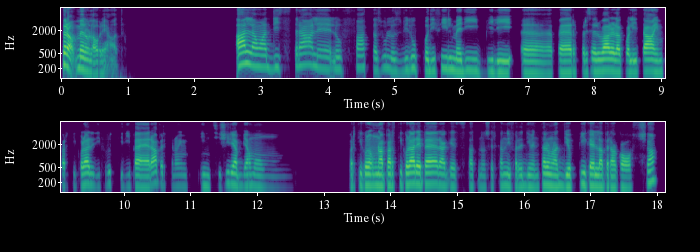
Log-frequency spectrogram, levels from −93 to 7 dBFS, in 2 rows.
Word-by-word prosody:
però 260 Hz, -, +9 dB
m'ero 205 Hz, -4 st, +3 dB
laureata. 150 Hz, -, -6 dB, 1.7 s
Alla 255 Hz, -1 st, +6 dB
magistrale, 225 Hz, 0 st, -5 dB
l'ho 200 Hz, -1 st, -10 dB, 0.2 s
fatta 220 Hz, -3 st, -7 dB
sullo 195 Hz, -2 st, -11 dB
sviluppo 190 Hz, +3 st, -8 dB
di 175 Hz, +1 st, -6 dB
film 200 Hz, -3 st, -5 dB
edibili, 170 Hz, -2 st, -4 dB
ehm, 155 Hz, -2 st, -3 dB
per 165 Hz, 0 st, +1 dB
preservare 175 Hz, +1 st, +4 dB
la 165 Hz, -1 st, +5 dB
qualità 170 Hz, +2 st, +3 dB
in 165 Hz, 0 st, -3 dB
particolare 170 Hz, +2 st, -1 dB
di 160 Hz, -1 st, -22 dB
frutti 190 Hz, -1 st, -18 dB
di 165 Hz, +1 st, -24 dB
pera, 155 Hz, +3 st, +2 dB
perché 180 Hz, -3 st, -14 dB
noi, 160 Hz, 0 st, -16 dB
mhmm, 160 Hz, -, -21 dB, 0.2 s
in 165 Hz, -1 st, -11 dB
Sicilia 180 Hz, +3 st, -4 dB
abbiamo 165 Hz, -1 st, -6 dB
un 150 Hz, -1 st, -19 dB, 1.0 s
partico 175 Hz, -1 st, 0 dB
una 165 Hz, 0 st, +2 dB
particolare 180 Hz, +1 st, +5 dB
pera 185 Hz, -2 st, +5 dB
che 160 Hz, -1 st, -9 dB
stanno 155 Hz, -1 st, -15 dB
cercando 165 Hz, +2 st, -10 dB
di 160 Hz, -, -9 dB
fare 160 Hz, -1 st, -8 dB
diventare 160 Hz, +2 st, -2 dB
una 160 Hz, -1 st, 0 dB
D.O.P. 160 Hz, +3 st, -4 dB
che 170 Hz, -, +3 dB
è -, -, +4 dB
la 155 Hz, -1 st, +1 dB
pera 150 Hz, -2 st, -2 dB
coscia. 155 Hz, +9 st, -3 dB
170 Hz, 155 wpm, -24 LUFS, 160-185 Hz, 1.7 s, però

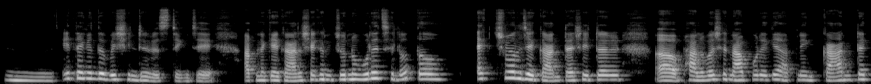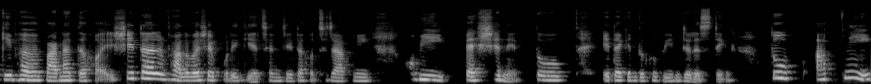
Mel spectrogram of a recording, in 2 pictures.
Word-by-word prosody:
হু, 200 Hz, -, -7 dB, 0.6 s
এটা 270 Hz, +2 st, +2 dB
কিন্তু 260 Hz, -1 st, +5 dB
বেশি 225 Hz, +1 st, +2 dB
ইন্টারেস্টিং। 155 Hz, -5 st, -2 dB
যে, 155 Hz, -, -2 dB, 0.5 s
আপনাকে 195 Hz, +2 st, 0 dB
গান 165 Hz, 0 st, +5 dB
শেখানোর 215 Hz, 0 st, +1 dB
জন্য 225 Hz, +1 st, +5 dB
বলেছিল। 270 Hz, -2 st, +3 dB, 0.2 s
তো, 245 Hz, -, +5 dB, 0.5 s
অ্যাকচুয়াল 260 Hz, +3 st, +3 dB
যে 235 Hz, -, +10 dB
গানটা 175 Hz, +2 st, +3 dB
সেটার 215 Hz, 0 st, +2 dB, 0.5 s
আ -, -, +7 dB, 0.2 s
ভালোবাসে 210 Hz, +3 st, +3 dB
না 195 Hz, -, +8 dB
পড়ে 220 Hz, 0 st, 0 dB
গিয়ে 225 Hz, -2 st, +2 dB
আপনি 205 Hz, +3 st, -5 dB, 0.2 s
গানটা 200 Hz, +5 st, +2 dB
কীভাবে 210 Hz, -2 st, +1 dB
বানাতে 185 Hz, +1 st, +1 dB
হয় -, -, -6 dB, 0.2 s
সেটার 275 Hz, -1 st, +4 dB, 0.2 s
ভালোবাসায় 185 Hz, +1 st, 0 dB
পড়ে -, -, -8 dB
গিয়েছেন। 130 Hz, +6 st, -8 dB
যেটা 155 Hz, +2 st, -7 dB
হচ্ছে -, -, -10 dB
যে, -, -, -2 dB
আপনি 170 Hz, +2 st, -10 dB, 0.5 s
খুবই 230 Hz, -3 st, -1 dB, 0.3 s
passionate. 190 Hz, +2 st, -2 dB, 0.2 s
তো, 210 Hz, -, -2 dB, 0.6 s
এটা -, -, -3 dB
কিন্তু 175 Hz, -1 st, -6 dB
খুবই 180 Hz, -3 st, -10 dB
ইন্টারেস্টিং। -, -, -6 dB, 0.5 s
তো, 295 Hz, -, -1 dB, 0.5 s
আপনি 245 Hz, +6 st, -6 dB
205 Hz, 150 wpm, -22 LUFS, 180-230 Hz, 0.6 s, যে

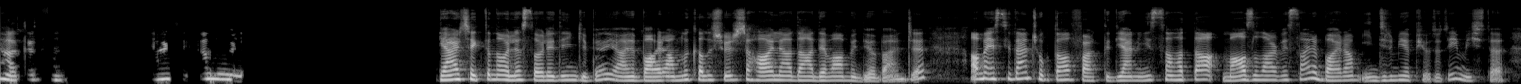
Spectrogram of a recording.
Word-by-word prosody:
haklısın. 215 Hz, -2 st, -1 dB, 0.8 s
Gerçekten 255 Hz, -, -2 dB
öyle. 235 Hz, +12 st, +1 dB, 2.0 s
Gerçekten 225 Hz, +1 st, +4 dB
öyle 210 Hz, -1 st, +4 dB
söylediğin 195 Hz, 0 st, +1 dB
gibi. 200 Hz, +7 st, -2 dB
Yani 185 Hz, -4 st, +1 dB
bayramlık 185 Hz, +4 st, +2 dB
alışverişi 205 Hz, +1 st, +1 dB
hâlâ 200 Hz, -1 st, +2 dB
daha 185 Hz, -1 st, +1 dB
devam 185 Hz, 0 st, 0 dB
ediyor 160 Hz, -2 st, -2 dB
bence. 285 Hz, +6 st, -3 dB, 0.4 s
Ama 270 Hz, +1 st, +5 dB
eskiden 260 Hz, +1 st, +1 dB
çok 225 Hz, -6 st, -4 dB
daha 210 Hz, +1 st, +2 dB
farklıydı. 180 Hz, -4 st, -3 dB
Yani 185 Hz, 0 st, 0 dB
insan 205 Hz, +1 st, -2 dB
hatta 210 Hz, +1 st, +1 dB
mağazalar 205 Hz, +2 st, 0 dB
vs. 210 Hz, +1 st, -6 dB, 0.2 s
bayram 190 Hz, +2 st, -1 dB
indirimi 185 Hz, +4 st, -4 dB
yapıyordu, 195 Hz, -5 st, -6 dB
değil 245 Hz, +3 st, -4 dB
mi? 185 Hz, -, -4 dB
İşte, 170 Hz, -, -8 dB
205 Hz, 120 wpm, -19 LUFS, 185-220 Hz, 2.0 s, Ama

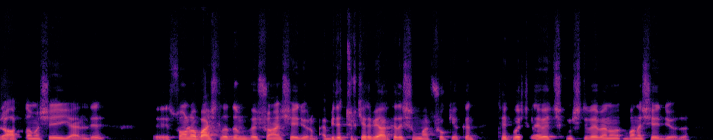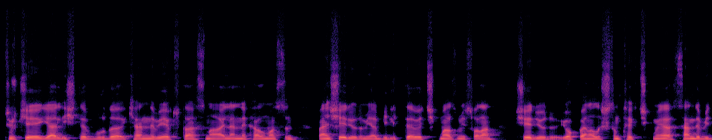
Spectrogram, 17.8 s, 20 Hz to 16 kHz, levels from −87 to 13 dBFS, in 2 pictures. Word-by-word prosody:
rahatlama 105 Hz, 0 st, +1 dB
şeyi 105 Hz, -1 st, 0 dB
geldi. 165 Hz, -, -3 dB, 0.6 s
Eee, 380 Hz, -2 st, -5 dB
sonra 165 Hz, -2 st, +4 dB
başladım 150 Hz, -2 st, +5 dB
ve 135 Hz, -, +4 dB
şu 135 Hz, -, -1 dB
an 135 Hz, +1 st, +3 dB
şey 135 Hz, -3 st, 0 dB
diyorum 100 Hz, -, -2 dB
e, 115 Hz, -, -7 dB
bir 145 Hz, -, +1 dB
de 165 Hz, 0 st, +4 dB
Türkiye'de 155 Hz, -2 st, +1 dB
bir 145 Hz, -, +6 dB
arkadaşım 130 Hz, -2 st, +2 dB
var 105 Hz, -, -3 dB
çok 105 Hz, -1 st, -5 dB
yakın. 135 Hz, +9 st, -4 dB, 0.3 s
Tek 160 Hz, -2 st, -1 dB
başına 135 Hz, -2 st, +1 dB
eve 140 Hz, +1 st, +4 dB
çıkmıştı 130 Hz, 0 st, -7 dB
ve 130 Hz, -1 st, +4 dB
ben 120 Hz, 0 st, +3 dB
o 115 Hz, -1 st, 0 dB
bana 115 Hz, +2 st, +1 dB
şey 110 Hz, -4 st, -2 dB
diyordu: 90 Hz, -, -5 dB, 0.4 s
"Türkiye'ye 110 Hz, -2 st, +2 dB
gel." 105 Hz, -2 st, +3 dB
işte, 95 Hz, -1 st, -3 dB
"Burada 100 Hz, -2 st, 0 dB
kendine 105 Hz, 0 st, -1 dB
bir 105 Hz, -, +2 dB
ev 105 Hz, -, +1 dB
tutarsın, 100 Hz, -1 st, -4 dB
ailenle 100 Hz, +2 st, -1 dB
kalmazsın." 110 Hz, +11 st, -3 dB, 0.2 s
Ben 105 Hz, +1 st, +2 dB
şey 115 Hz, +3 st, +2 dB
diyordum: 95 Hz, -3 st, -2 dB
"Ya, 95 Hz, +1 st, -3 dB
birlikte 100 Hz, +1 st, -3 dB
eve 100 Hz, 0 st, +2 dB
çıkmaz 105 Hz, -1 st, -1 dB
mıyız" 95 Hz, 0 st, -5 dB
falan. 150 Hz, +2 st, +1 dB, 0.3 s
Şey 115 Hz, -2 st, +3 dB
diyordu: 95 Hz, -2 st, -2 dB
"Yok 105 Hz, 0 st, -1 dB
ben 100 Hz, -, +3 dB
alıştım 100 Hz, +2 st, -2 dB
tek 95 Hz, -1 st, -5 dB
çıkmaya, 115 Hz, +5 st, -1 dB
sen 110 Hz, 0 st, +3 dB
de 105 Hz, -1 st, 0 dB
bir 100 Hz, -, -3 dB
105 Hz, 200 wpm, -24 LUFS, 100-130 Hz, 0.6 s, bir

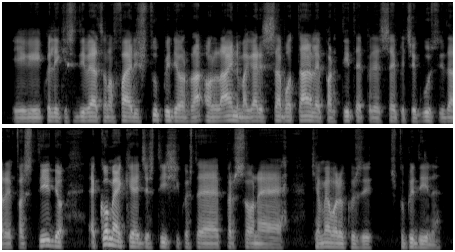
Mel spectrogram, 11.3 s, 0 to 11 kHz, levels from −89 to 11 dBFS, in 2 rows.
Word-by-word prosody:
e 95 Hz, +1 st, 0 dB
e -, -, -3 dB
quelli 105 Hz, -1 st, -1 dB
che -, -, -10 dB
si -, -, -8 dB
divertono 105 Hz, -1 st, +2 dB
a -, -, -8 dB
fare 105 Hz, +1 st, +4 dB
gli 100 Hz, -, -4 dB
stupidi 120 Hz, 0 st, -3 dB
orli 100 Hz, -2 st, +3 dB
online, 105 Hz, +2 st, +4 dB
magari 100 Hz, +2 st, +2 dB
sabotare 110 Hz, +2 st, +2 dB
le 105 Hz, -2 st, +1 dB
partite 115 Hz, -1 st, -3 dB
per 95 Hz, -, -10 dB
il 90 Hz, -, -4 dB
semplice -, -, -4 dB
gusto 100 Hz, +2 st, -6 dB
di 95 Hz, -, -8 dB
dare 95 Hz, -1 st, 0 dB
fastidio 125 Hz, +8 st, +1 dB, 0.3 s
e -, -, -1 dB
com'è 150 Hz, -8 st, +7 dB
che 115 Hz, -4 st, +1 dB
gestisci 100 Hz, +2 st, -6 dB
queste 95 Hz, -2 st, -1 dB
persone 90 Hz, -4 st, -1 dB, 0.2 s
chiamiamole 100 Hz, -1 st, 0 dB
così, 90 Hz, -1 st, -6 dB, 0.2 s
stupidine? 90 Hz, -5 st, -5 dB
100 Hz, 170 wpm, -29 LUFS, 95-110 Hz, 0.3 s, com'è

